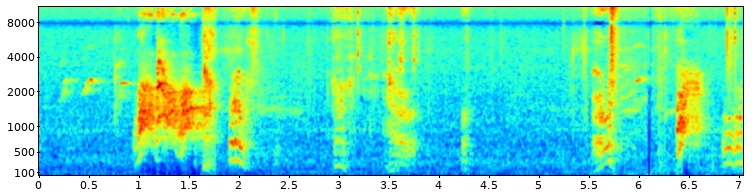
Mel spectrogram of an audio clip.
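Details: Dogs react to a dog barking outside: sharp, irregular barks about twice a second, some rough and growly, separated by short quiet gaps.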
